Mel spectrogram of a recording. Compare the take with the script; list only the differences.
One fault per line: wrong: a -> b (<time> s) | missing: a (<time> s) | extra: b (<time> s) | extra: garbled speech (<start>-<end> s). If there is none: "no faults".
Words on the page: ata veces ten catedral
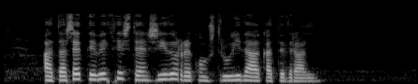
extra: sete (0.7 s)
extra: sido reconstruída a (1.6 s)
